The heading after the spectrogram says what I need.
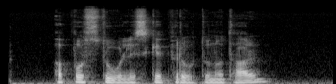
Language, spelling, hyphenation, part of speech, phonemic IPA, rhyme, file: Norwegian Bokmål, apostoliske protonotaren, a‧po‧sto‧lis‧ke pro‧to‧no‧tar‧en, noun, /apʊˈstuːlɪskə pruːtʊnʊˈtɑːrn̩/, -ɑːrn̩, Nb-apostoliske protonotaren.ogg
- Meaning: definite singular of apostolisk protonotar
